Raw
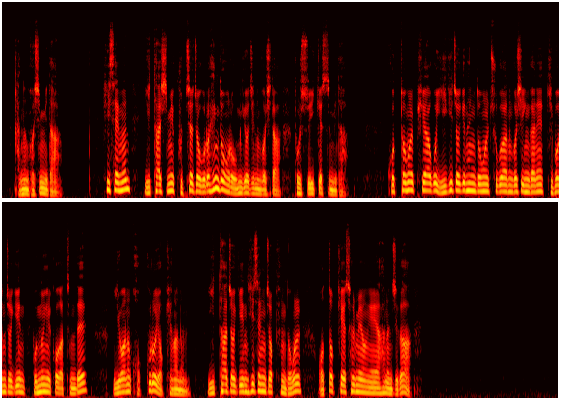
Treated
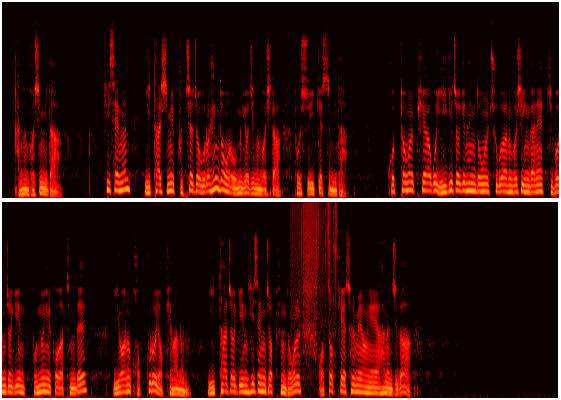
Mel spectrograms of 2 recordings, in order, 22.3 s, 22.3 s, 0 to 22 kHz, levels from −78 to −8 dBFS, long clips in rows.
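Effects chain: 16.90–17.85 s: zero-crossing glitches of -26 dBFS; peaking EQ 360 Hz -10 dB 0.21 oct; peak limiter -27 dBFS, peak gain reduction 7 dB; feedback echo behind a band-pass 261 ms, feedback 74%, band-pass 930 Hz, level -23.5 dB; trim -2.5 dB

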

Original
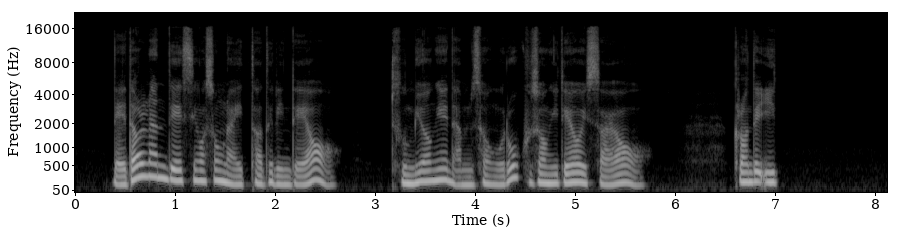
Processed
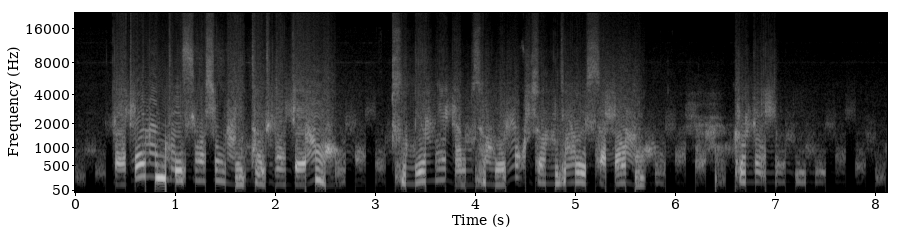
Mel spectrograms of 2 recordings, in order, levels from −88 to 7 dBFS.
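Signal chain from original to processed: block-companded coder 5-bit; saturation -26.5 dBFS, distortion -13 dB; overdrive pedal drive 29 dB, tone 5.4 kHz, clips at -26.5 dBFS, from 3.51 s tone 2.7 kHz; multi-head delay 106 ms, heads first and third, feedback 55%, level -20.5 dB; step-sequenced high-pass 10 Hz 250–2700 Hz

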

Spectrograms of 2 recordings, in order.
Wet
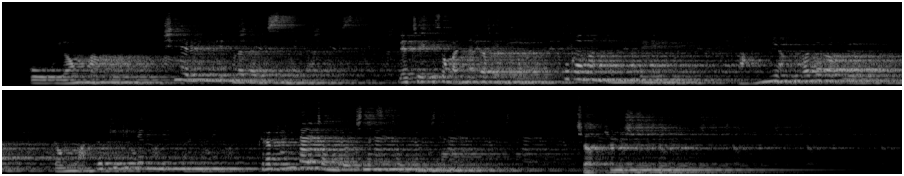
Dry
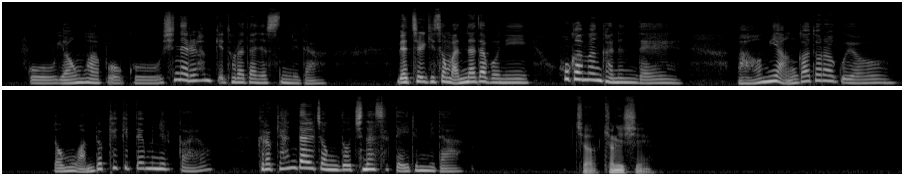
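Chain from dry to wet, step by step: expander on every frequency bin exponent 2; treble shelf 7 kHz -8 dB; hum notches 60/120/180/240 Hz; comb 4 ms, depth 99%; algorithmic reverb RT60 2 s, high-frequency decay 0.55×, pre-delay 30 ms, DRR 1.5 dB; reverse; compression 6:1, threshold -38 dBFS, peak gain reduction 19.5 dB; reverse; peaking EQ 1.3 kHz +12.5 dB 1.7 oct; on a send: two-band feedback delay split 640 Hz, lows 203 ms, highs 740 ms, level -14 dB; on the sum: trim +3.5 dB

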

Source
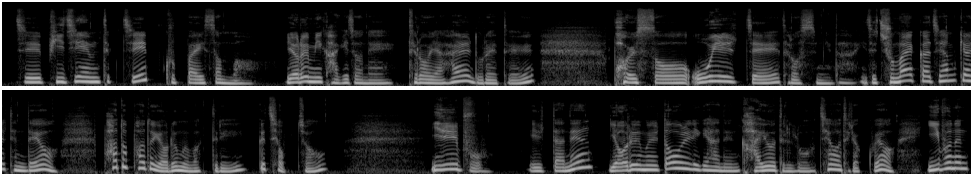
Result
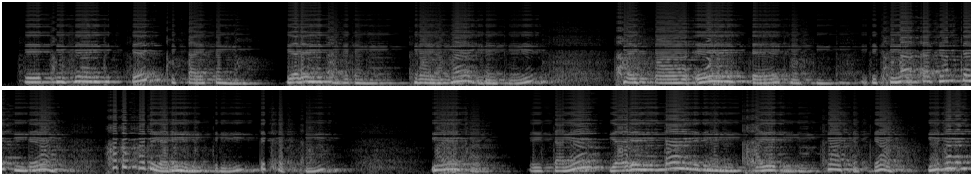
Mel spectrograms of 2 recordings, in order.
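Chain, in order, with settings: elliptic low-pass 5.3 kHz; sample-rate reducer 2.3 kHz, jitter 0%; reverberation RT60 0.65 s, pre-delay 45 ms, DRR 5 dB; trim -2.5 dB

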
